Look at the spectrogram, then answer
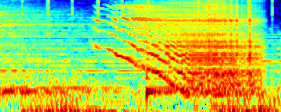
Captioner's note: door creaks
